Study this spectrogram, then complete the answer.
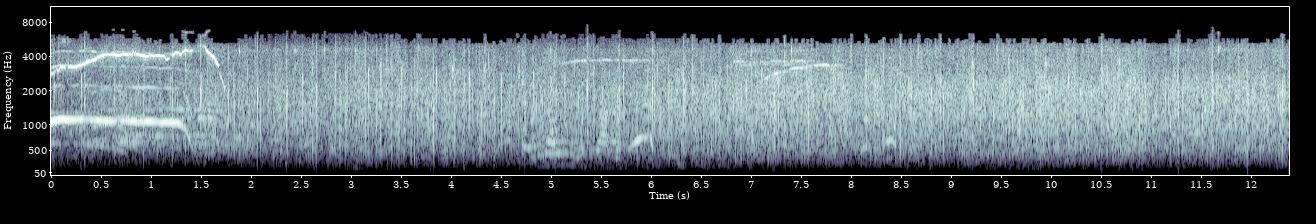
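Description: A large audience applauds loudly and steadily.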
